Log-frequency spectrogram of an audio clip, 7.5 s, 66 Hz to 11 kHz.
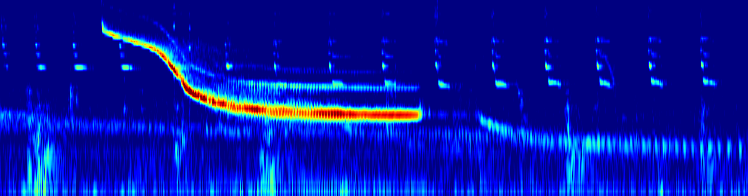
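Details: Weddell seals beneath sea ice in McMurdo Sound, Antarctica, recorded November 2017 by the McMurdo Oceanographic Observatory 21 m down: a loud sweeping whistle gliding from high to low then holding steady, over a rapid train of regular clicking pulses.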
